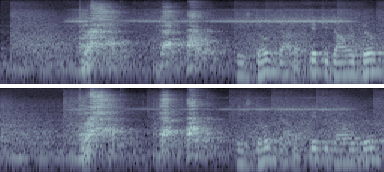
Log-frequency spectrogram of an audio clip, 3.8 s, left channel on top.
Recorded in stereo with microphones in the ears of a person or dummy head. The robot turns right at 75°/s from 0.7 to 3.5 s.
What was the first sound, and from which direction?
Writing, 80° right.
